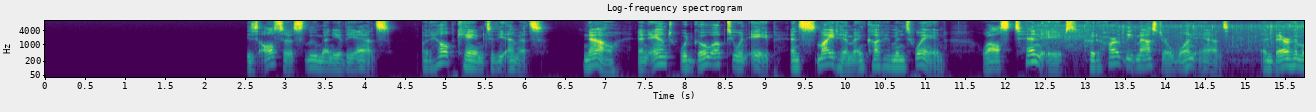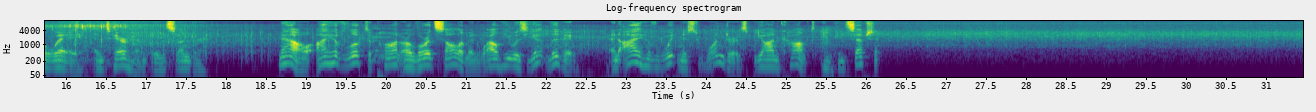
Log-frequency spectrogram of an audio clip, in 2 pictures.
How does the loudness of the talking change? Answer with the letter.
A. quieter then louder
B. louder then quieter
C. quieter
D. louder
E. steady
E.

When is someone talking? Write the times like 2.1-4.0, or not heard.
2.5-17.8, 18.6-26.1.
